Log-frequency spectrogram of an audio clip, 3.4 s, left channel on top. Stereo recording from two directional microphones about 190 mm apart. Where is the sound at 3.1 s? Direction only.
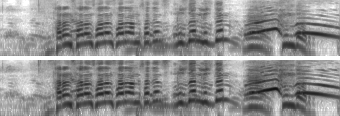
30° left (ahead or behind).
